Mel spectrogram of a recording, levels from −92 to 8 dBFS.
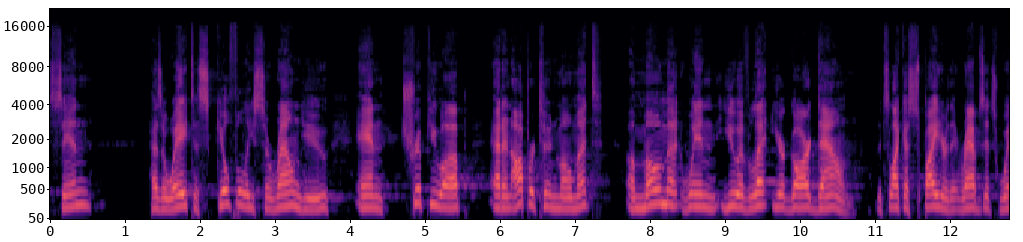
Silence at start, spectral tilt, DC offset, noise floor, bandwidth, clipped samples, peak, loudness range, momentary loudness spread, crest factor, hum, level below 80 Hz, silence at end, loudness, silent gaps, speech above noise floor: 0 s; -5 dB/octave; under 0.1%; -84 dBFS; 16.5 kHz; under 0.1%; -12 dBFS; 2 LU; 10 LU; 20 dB; none; -88 dBFS; 0 s; -32 LUFS; 1.22-1.31 s; 53 dB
